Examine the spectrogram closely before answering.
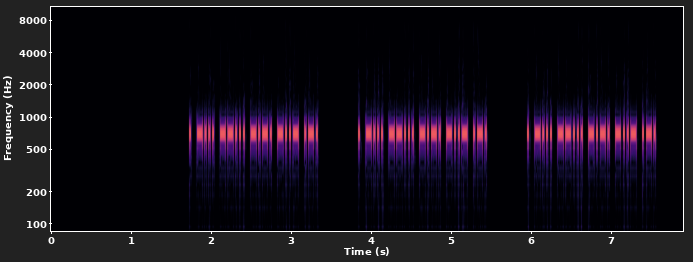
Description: Morse code, heard as a keyed tone, about 50 wpm, 700 Hz. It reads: EB7CXR EB7CXR EB7CXR
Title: DXCC-100 Call Signs - 6 Characters - Repeated 3x - 50wpm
